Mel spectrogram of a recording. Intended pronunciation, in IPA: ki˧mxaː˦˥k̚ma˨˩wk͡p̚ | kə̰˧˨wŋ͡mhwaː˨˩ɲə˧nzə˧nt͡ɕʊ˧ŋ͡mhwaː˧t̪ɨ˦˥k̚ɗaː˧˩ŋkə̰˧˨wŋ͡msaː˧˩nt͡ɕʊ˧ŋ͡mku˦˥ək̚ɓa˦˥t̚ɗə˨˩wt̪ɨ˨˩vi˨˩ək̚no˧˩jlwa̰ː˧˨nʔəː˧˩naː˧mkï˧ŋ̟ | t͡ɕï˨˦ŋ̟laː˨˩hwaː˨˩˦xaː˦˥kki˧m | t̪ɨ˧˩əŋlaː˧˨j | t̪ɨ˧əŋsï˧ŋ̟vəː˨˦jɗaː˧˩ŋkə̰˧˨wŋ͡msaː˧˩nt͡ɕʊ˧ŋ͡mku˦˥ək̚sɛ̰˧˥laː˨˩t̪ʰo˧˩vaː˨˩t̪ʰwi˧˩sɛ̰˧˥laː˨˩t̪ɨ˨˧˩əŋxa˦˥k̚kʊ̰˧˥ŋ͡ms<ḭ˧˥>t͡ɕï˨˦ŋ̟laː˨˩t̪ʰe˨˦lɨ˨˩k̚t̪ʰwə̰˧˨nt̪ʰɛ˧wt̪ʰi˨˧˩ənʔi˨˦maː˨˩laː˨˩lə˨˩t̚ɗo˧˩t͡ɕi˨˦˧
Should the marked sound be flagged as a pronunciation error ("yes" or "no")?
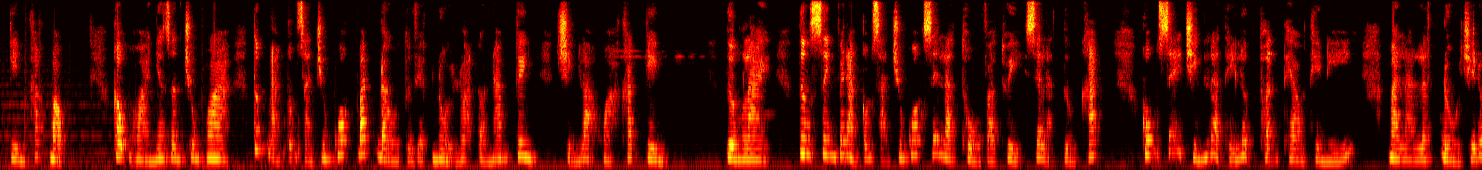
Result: yes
